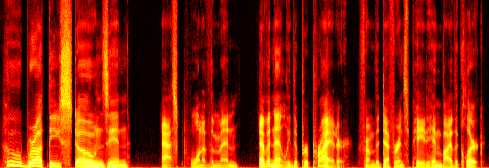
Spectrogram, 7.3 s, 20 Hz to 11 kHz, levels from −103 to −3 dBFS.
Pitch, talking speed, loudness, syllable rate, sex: 110 Hz, 170 wpm, -20 LUFS, 5.1 syllables/s, male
